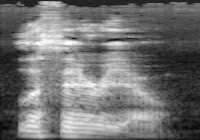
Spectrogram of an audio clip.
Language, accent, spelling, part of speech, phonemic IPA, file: English, Canada, Lothario, noun, /loʊˈθɛəɹioʊ/, En-ca-lothario.ogg
- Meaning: A man whose chief interest is seducing, usually women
